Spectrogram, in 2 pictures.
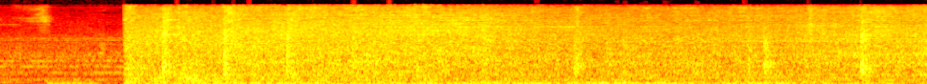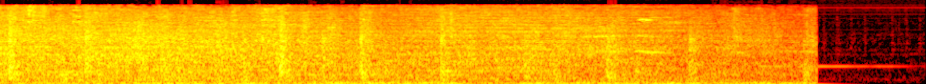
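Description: A train rumbles past on the rails, loud and close, with rhythmic clattering of wheels over joints before the sound cuts off.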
